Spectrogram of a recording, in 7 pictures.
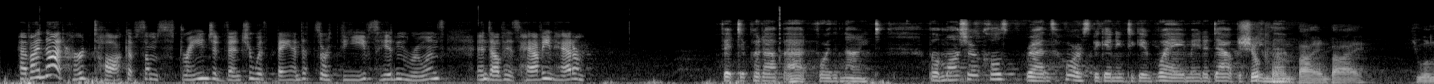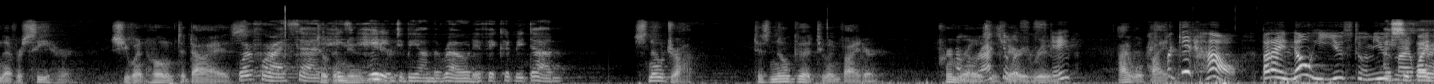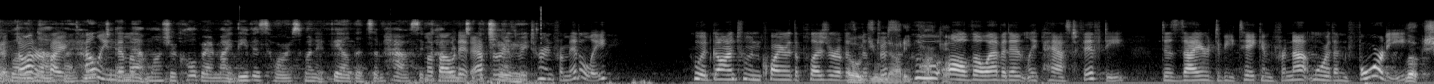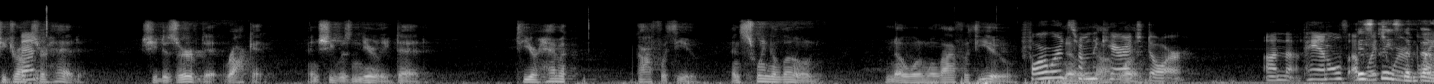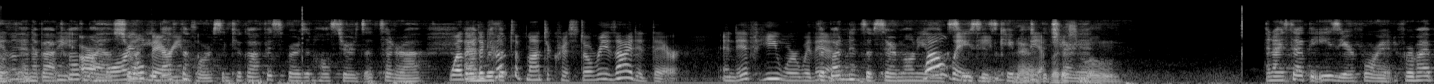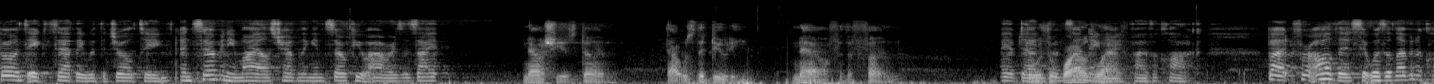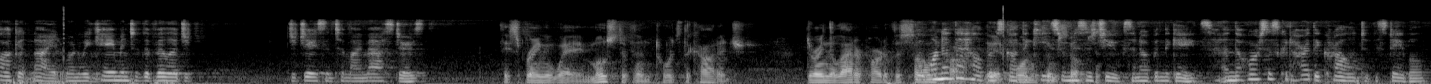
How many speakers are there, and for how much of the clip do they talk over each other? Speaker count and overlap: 3, about 21%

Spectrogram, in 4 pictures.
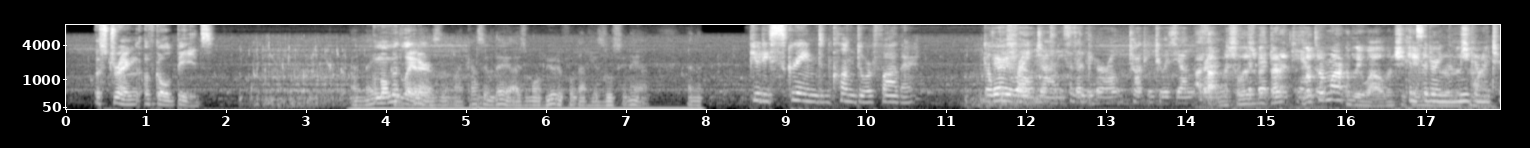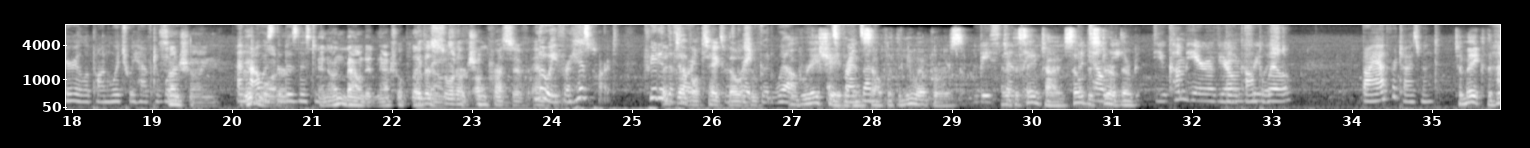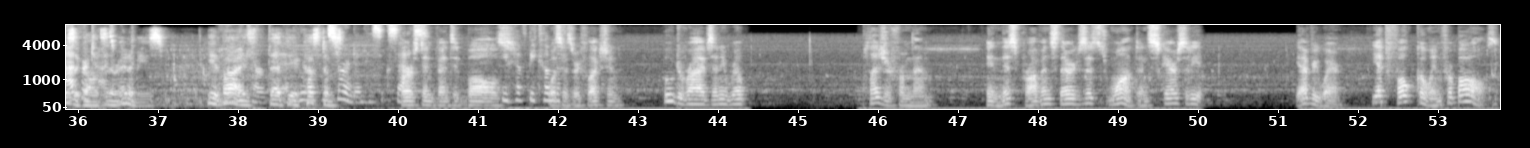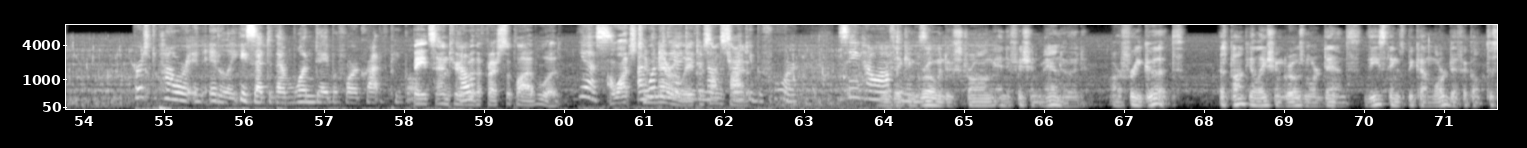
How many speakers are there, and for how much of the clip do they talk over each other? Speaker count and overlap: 10, about 35%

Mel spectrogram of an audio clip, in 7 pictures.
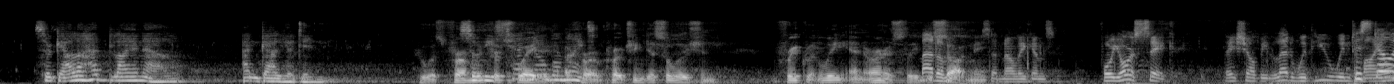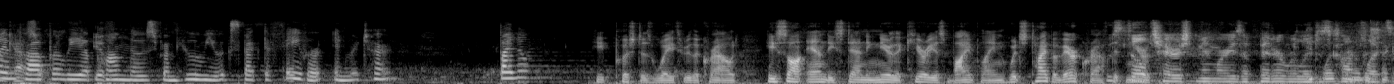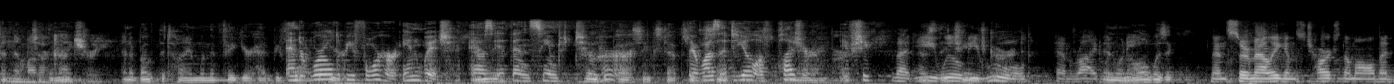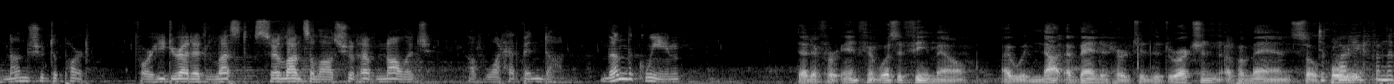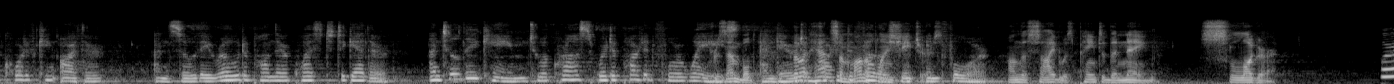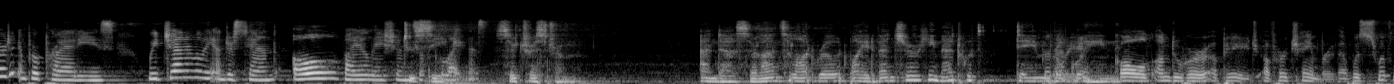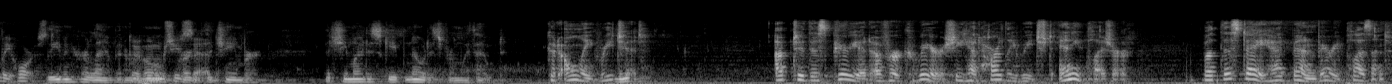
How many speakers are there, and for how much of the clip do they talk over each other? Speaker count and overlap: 8, about 24%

